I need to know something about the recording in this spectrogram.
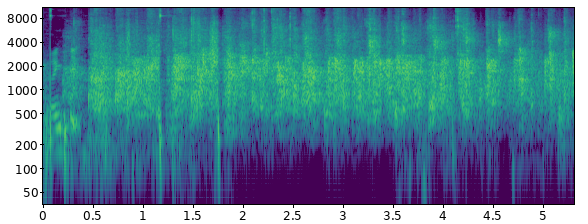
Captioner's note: applause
